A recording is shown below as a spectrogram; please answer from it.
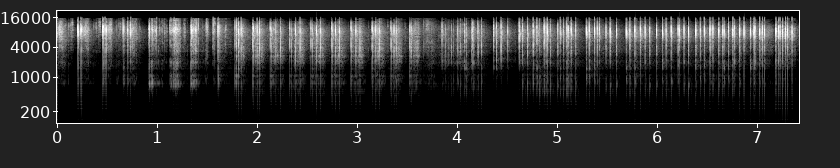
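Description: Long nails tap rapidly and scratch on a hollow white plastic aroma diffuser with an LED, about thirty quick, dry clicks with no ring. The sound is bright and hissy, with almost nothing in the low range, and the later taps blur into a steadier scratching texture.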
